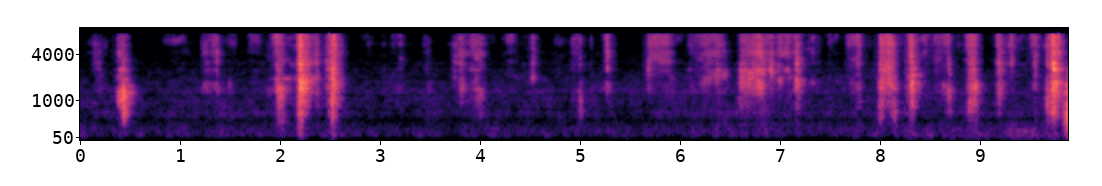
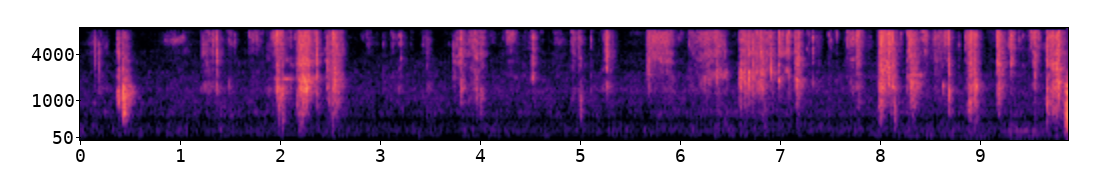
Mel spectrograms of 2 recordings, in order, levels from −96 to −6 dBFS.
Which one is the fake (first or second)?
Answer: first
